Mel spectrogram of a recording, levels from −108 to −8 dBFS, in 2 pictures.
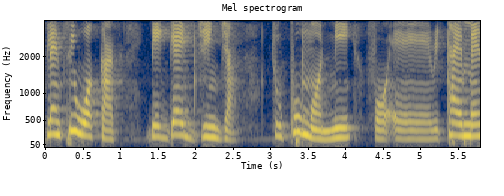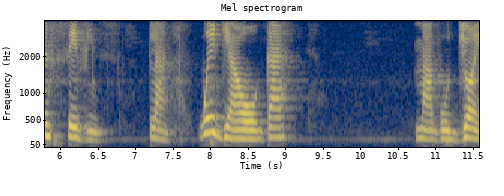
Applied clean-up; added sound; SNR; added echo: none; none; none; none.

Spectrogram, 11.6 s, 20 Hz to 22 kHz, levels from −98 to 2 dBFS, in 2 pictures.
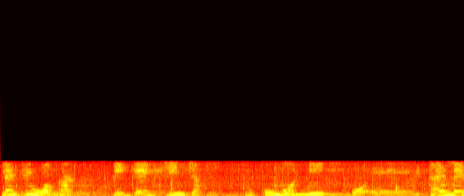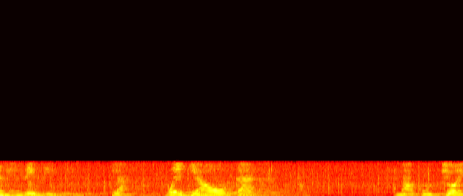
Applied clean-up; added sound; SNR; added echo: none; Frying (food); 16 dB; reverberation time 1.8 s.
